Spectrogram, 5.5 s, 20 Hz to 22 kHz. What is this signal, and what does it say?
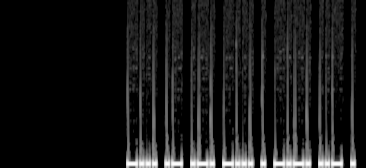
Morse code, heard as a keyed tone, about 25 wpm, 700 Hz. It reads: BARBECUE
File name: practice / 25wpm / Difficult Words - Speed-Racing with Hints - 25wpm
